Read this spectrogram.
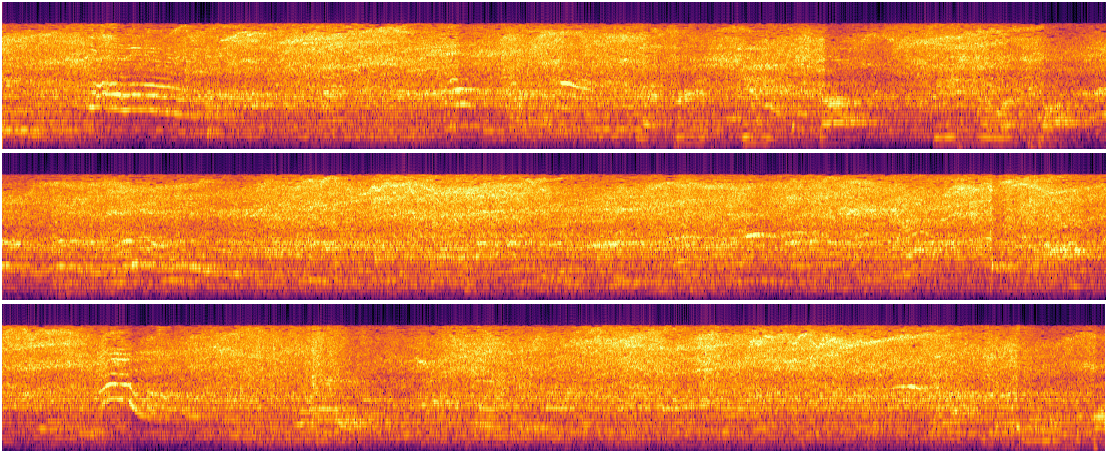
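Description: Small electric motors whine as model cars race around a dirt track.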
